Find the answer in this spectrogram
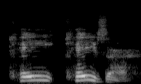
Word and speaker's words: Caesar: Megan says Caesar is pronounced as yeah, Kaiser. Oh, really? Okay, that may be Italian.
